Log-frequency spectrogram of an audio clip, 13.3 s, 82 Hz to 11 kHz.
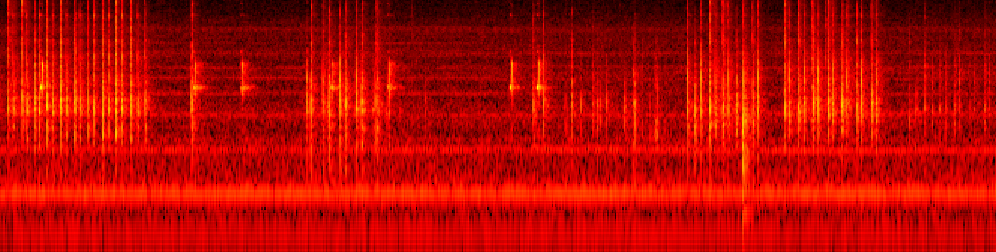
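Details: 1080p Novatek car DVR rear-view mirror, new from purchase; quick bursts of light dry clicking each time the unit moves, quiet in between: something loose rattling inside.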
